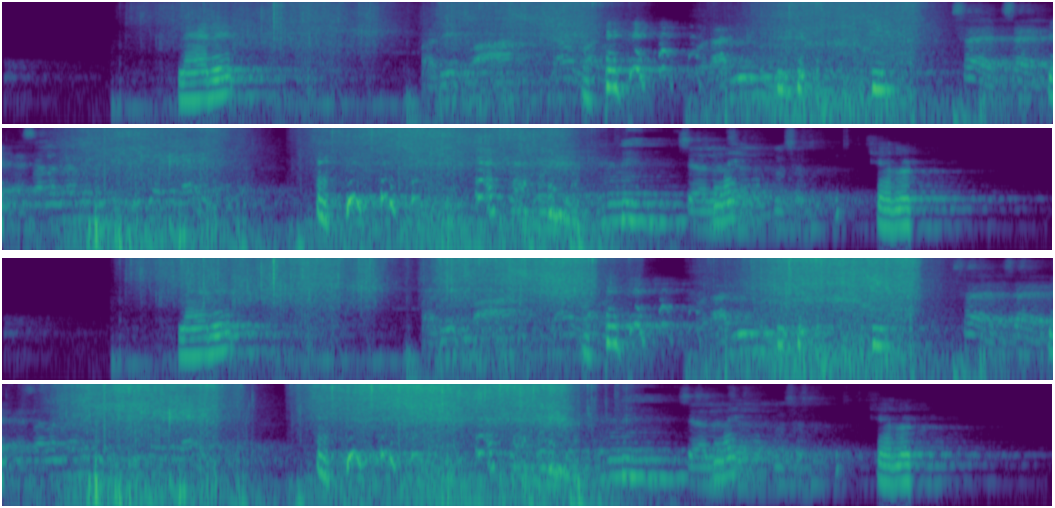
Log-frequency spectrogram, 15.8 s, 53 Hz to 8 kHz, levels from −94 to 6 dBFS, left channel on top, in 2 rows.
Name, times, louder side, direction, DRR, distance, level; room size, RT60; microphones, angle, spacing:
sound 1, 0.9-4.7 5.1-7.4 8.1-9.8 10.0-12.6, right 11 dB, 50° right, 1.1 m, -33 dB
voice 1, 1.3-1.8 4.3-5.2 5.8-6.2 6.5-6.7 10.2-11.1 11.4-12.2 12.5-12.6 13.2-13.5 14.4-14.7, left 2 dB, 60° left, 8 dB, 0.9 m, -37 dB
voice 2, 3.1-3.8 4.1-4.8 5.2-6.1 7.1-9.8 11.7-13.9, left 1 dB, 45° left, -5 dB, 6.3 m, -45 dB
25.5 x 24.0 x 5.6 m, 1.4 s
head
